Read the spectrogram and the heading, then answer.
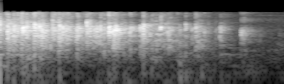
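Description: A burst of applause from a small group, dense and steady clapping for about two seconds, then thinning out into a few scattered claps before stopping.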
